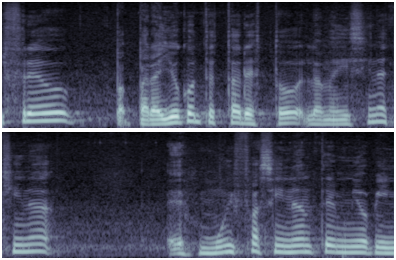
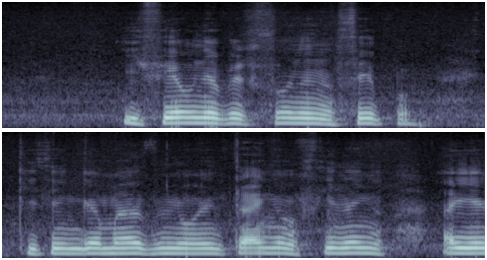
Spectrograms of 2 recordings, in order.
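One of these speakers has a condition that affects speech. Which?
The second: cerebral palsy.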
